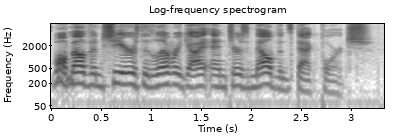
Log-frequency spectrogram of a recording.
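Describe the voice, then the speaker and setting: A man's voice: a little high, brisk, a bit bright. A man reading stage directions as narrator in a scripted style.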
